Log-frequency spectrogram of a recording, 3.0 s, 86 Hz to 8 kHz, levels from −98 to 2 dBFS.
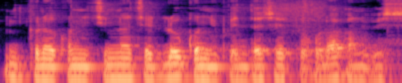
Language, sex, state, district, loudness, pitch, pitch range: Telugu, male, Andhra Pradesh, Sri Satya Sai, -17 LUFS, 110 Hz, 105-115 Hz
